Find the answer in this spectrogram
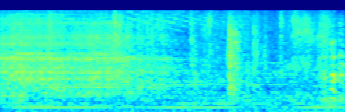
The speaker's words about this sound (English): Now she vacuums the carpet before the painted red backdrop dotted with stars. The shooting area lies otherwise vacant.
